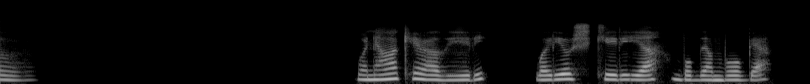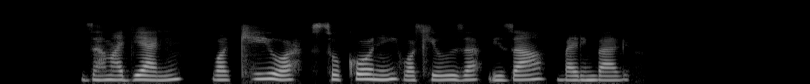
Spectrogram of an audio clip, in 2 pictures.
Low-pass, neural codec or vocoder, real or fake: 7.2 kHz; codec, 16 kHz, about 1 kbps, DyCAST, with the encoder's durations; fake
